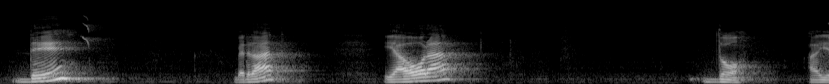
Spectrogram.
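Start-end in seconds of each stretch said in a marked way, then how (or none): 0.1-0.8 "de" alone, drawn out and rising; isolated syllable. Shown as a demonstration. Teacher dividing dedo into syllables, "de" isolated and rising. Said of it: "si la quiero dividir en sílabas". 6.9-7.6 "do" alone, low and soft; isolated syllable. Shown as a demonstration. Teacher finishing the division of dedo, "do" isolated, low and soft. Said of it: "si la quiero dividir en sílabas".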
